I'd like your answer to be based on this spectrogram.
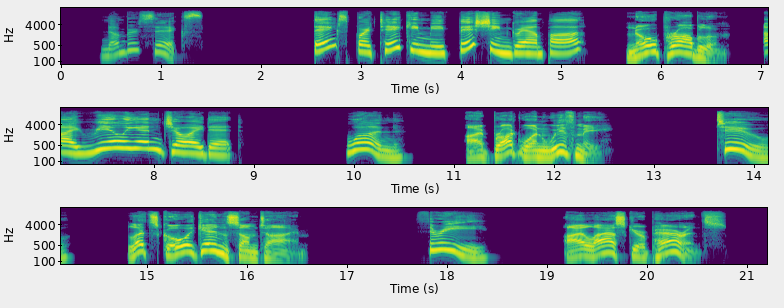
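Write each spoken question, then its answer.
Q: I really enjoyed it.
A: 2: Let's go again sometime.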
